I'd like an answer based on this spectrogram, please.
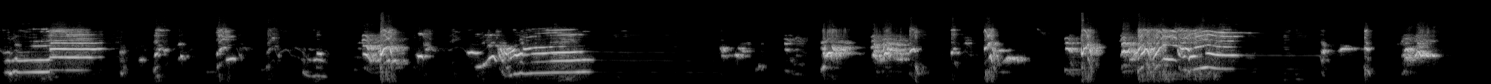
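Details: Trail-camera recording of probably two or three coyotes howling, not related to hunting. They give a group chorus of high, wavering howls broken by sharp yips and quavering barks.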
